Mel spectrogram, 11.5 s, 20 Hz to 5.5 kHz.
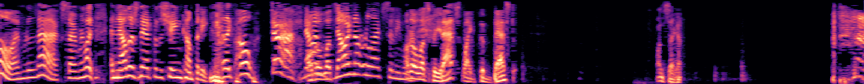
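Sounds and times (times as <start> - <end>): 
speech: 0.2 - 7.0, 8.8 - 9.2, 11.2 - 11.5
person clearing throat: 11.1 - 11.5.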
